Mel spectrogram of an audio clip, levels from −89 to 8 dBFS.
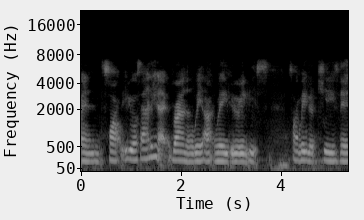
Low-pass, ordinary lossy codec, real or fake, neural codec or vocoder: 7.2 kHz; none; fake; codec, 16 kHz, 1 kbps, FreqCodec, larger model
